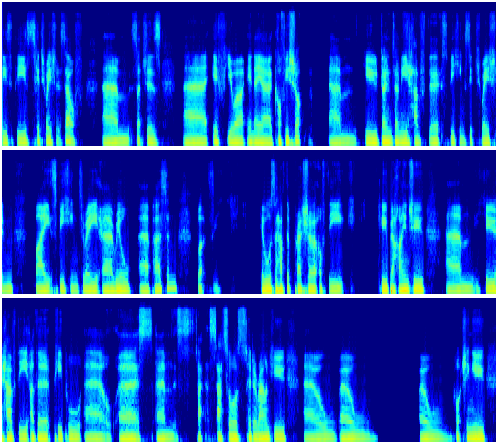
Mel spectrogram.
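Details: Adult male who has stuttered since childhood and received group speech therapy; stuttering.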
